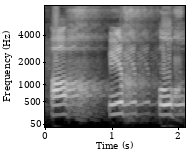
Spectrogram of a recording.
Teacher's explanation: یہاں خیال کرنا ہے خا حروف مستعلیہ میں سے، اس کو موٹا بھی کریں گے ہم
